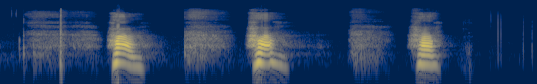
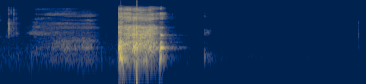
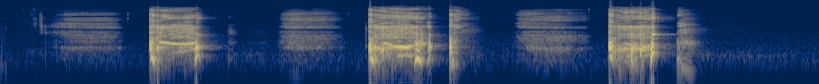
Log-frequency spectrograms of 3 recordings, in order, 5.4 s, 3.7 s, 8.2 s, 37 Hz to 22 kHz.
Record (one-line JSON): {"exhalation_length": "5.4 s", "exhalation_amplitude": 32603, "exhalation_signal_mean_std_ratio": 0.26, "cough_length": "3.7 s", "cough_amplitude": 32767, "cough_signal_mean_std_ratio": 0.27, "three_cough_length": "8.2 s", "three_cough_amplitude": 32768, "three_cough_signal_mean_std_ratio": 0.37, "survey_phase": "alpha (2021-03-01 to 2021-08-12)", "age": "45-64", "gender": "Female", "wearing_mask": "No", "symptom_none": true, "symptom_onset": "5 days", "smoker_status": "Current smoker (11 or more cigarettes per day)", "respiratory_condition_asthma": false, "respiratory_condition_other": false, "recruitment_source": "REACT", "submission_delay": "9 days", "covid_test_result": "Negative", "covid_test_method": "RT-qPCR"}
